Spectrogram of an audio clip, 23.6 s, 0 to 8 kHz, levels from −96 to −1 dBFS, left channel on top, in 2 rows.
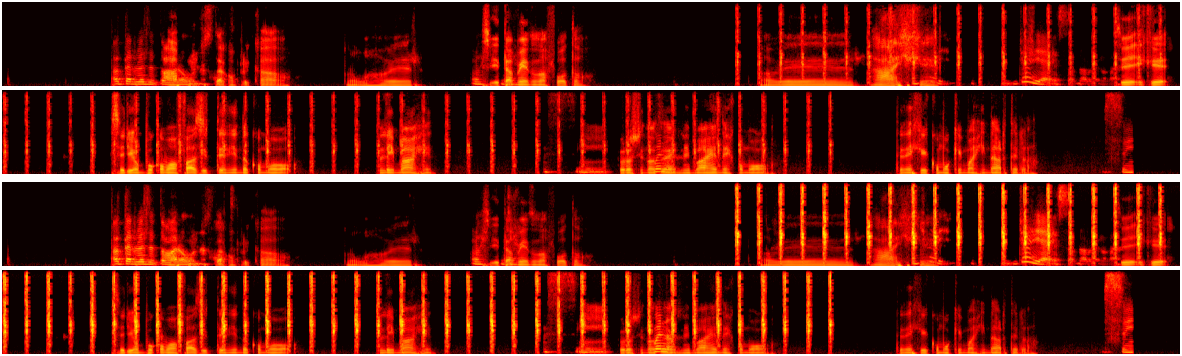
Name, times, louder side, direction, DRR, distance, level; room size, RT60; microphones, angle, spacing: voice 1, 1.1-2.2 4.7-5.2 9.1-9.5 10.0-11.2 17.2-17.9 18.3-18.5 22.8-23.1, right 4 dB, 50° right, 1.5 m, -41 dB
voice 2, 2.1-2.9 3.5-4.2 4.8-5.8 7.6-9.4 11.1-11.7 12.9-14.7 15.5-16.1 18.0-19.5 20.8-22.1, left 4 dB, 55° left, 1.7 m, -39 dB
sound 1, 7.3-20.1, right 16 dB, 70° right, 0.6 m, -28 dB
head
